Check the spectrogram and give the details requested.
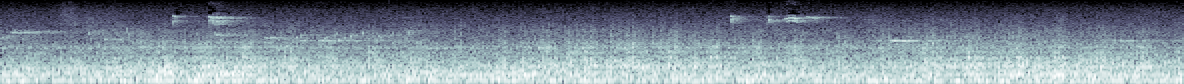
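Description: Train running along the track, a steady rumble with a few short, high squeals of wheels on rail.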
